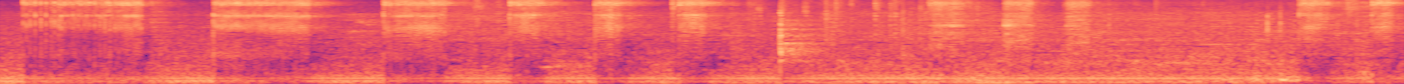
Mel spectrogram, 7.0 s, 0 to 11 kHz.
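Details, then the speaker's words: Original, unmodified Hassns Pro 7 freehub with all 6 pawls and springs, as opposed to the one cut to 2 pawls: loud, rapid, crisp ratchet buzz in even bursts as the wheel coasts, the normal full-pawl sound. "At ito ng ating original, ito yung eksakto na original talaga, original na sounds ng Hassels Pro 7 is ganito."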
